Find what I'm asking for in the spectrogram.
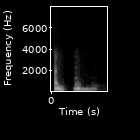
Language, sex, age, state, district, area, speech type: Marathi, female, 18-30, Maharashtra, Mumbai City, urban, conversation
